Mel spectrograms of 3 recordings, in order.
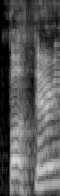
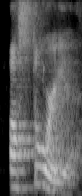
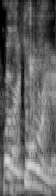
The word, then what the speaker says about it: Fostoria: That's a Fosteria, I think it is. How you say it? Fosteria. Okay. No, wait a minute. Fostoria. Fostoria? Fostoria, yeah.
